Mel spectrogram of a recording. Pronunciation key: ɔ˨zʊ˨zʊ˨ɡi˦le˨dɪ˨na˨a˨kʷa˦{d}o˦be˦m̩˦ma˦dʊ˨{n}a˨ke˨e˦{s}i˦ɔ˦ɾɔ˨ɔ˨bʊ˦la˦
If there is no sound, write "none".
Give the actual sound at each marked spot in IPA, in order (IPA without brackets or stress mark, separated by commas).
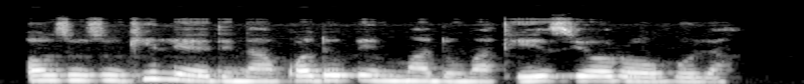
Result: d, m, z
